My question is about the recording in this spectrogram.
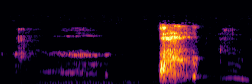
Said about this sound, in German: … hat einen Hustanfall.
